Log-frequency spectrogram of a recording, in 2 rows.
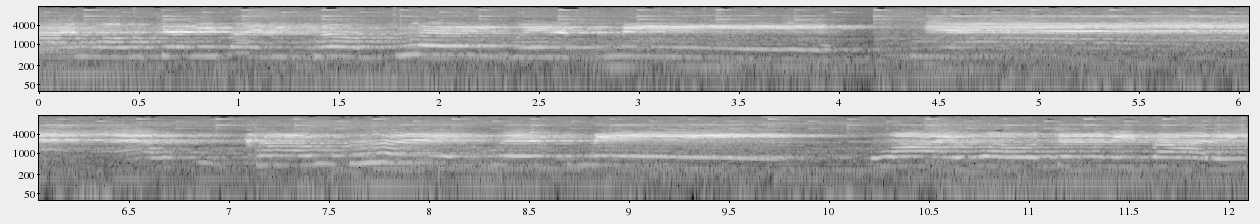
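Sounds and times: toy doll high sung phrase: 0:00.6 - 0:12.0.

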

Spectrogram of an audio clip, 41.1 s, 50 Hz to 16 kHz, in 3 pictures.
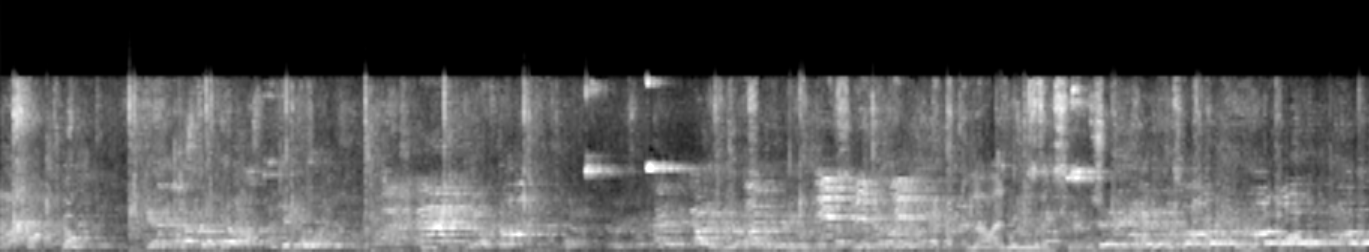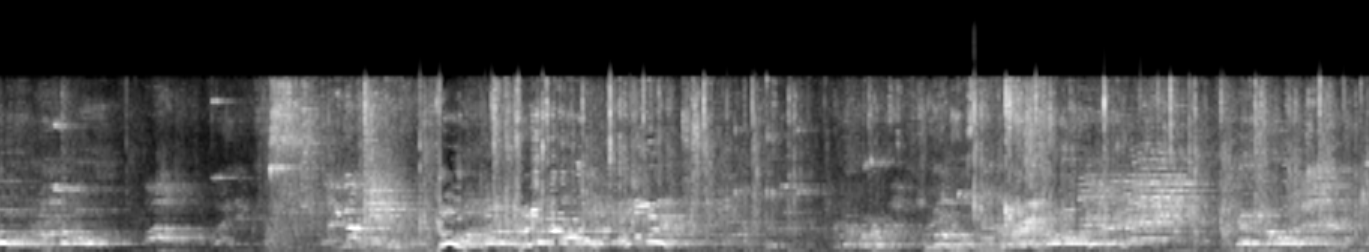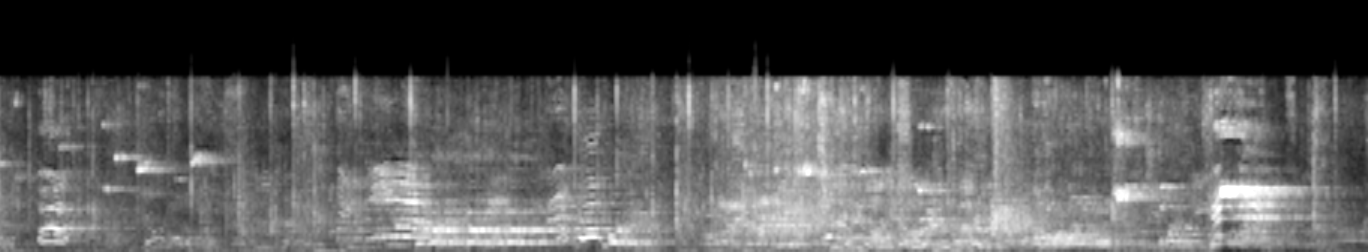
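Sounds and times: spectators' voices: 0:00.0 - 0:41.0
sneakers squeaking: 0:01.1 - 0:12.3, 0:14.1 - 0:18.0, 0:20.5 - 0:31.6, 0:32.9 - 0:41.0.

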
